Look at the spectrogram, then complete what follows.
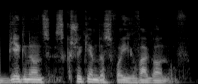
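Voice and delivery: ordinary delivery, nothing marked

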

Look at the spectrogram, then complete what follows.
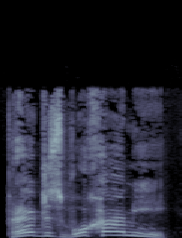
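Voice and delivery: high, loud hostile cry; angry protest yell; calling out. A narrator's reading. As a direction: shout it from the crowd. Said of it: "zawołał ktoś w tłumie".

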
